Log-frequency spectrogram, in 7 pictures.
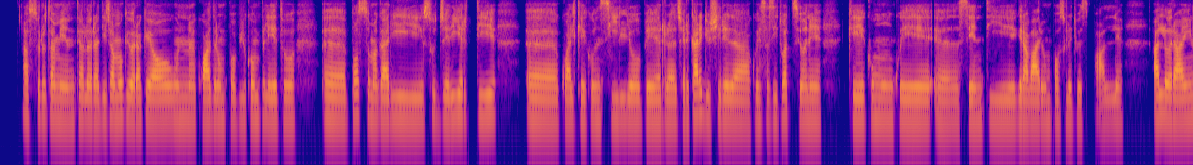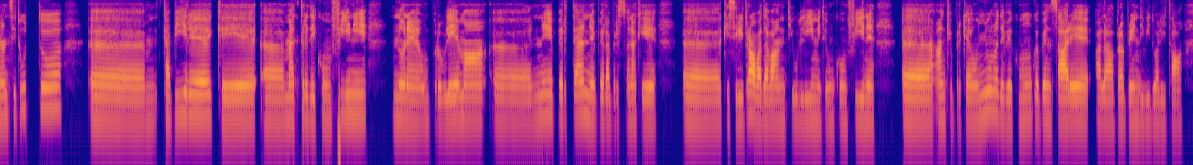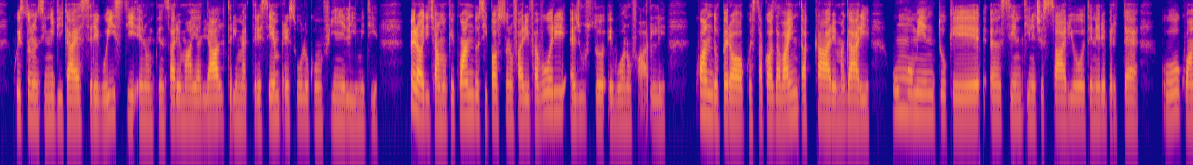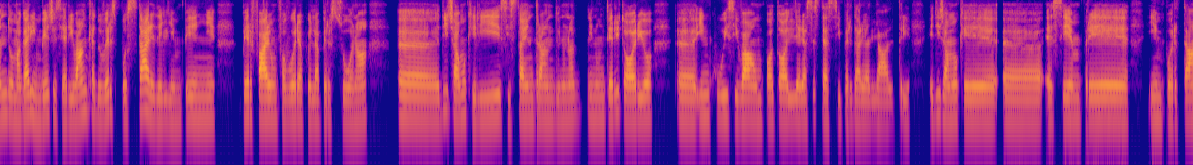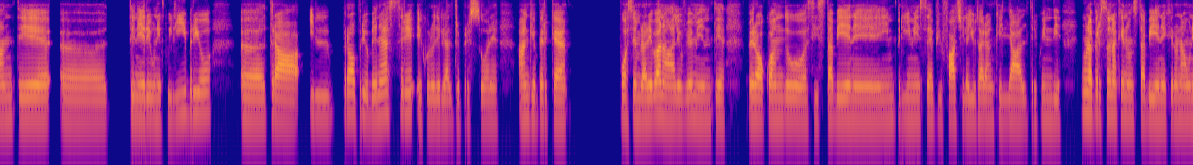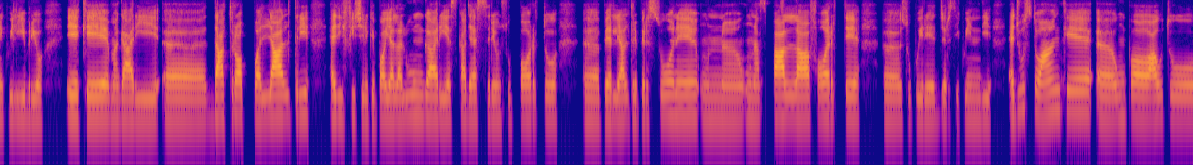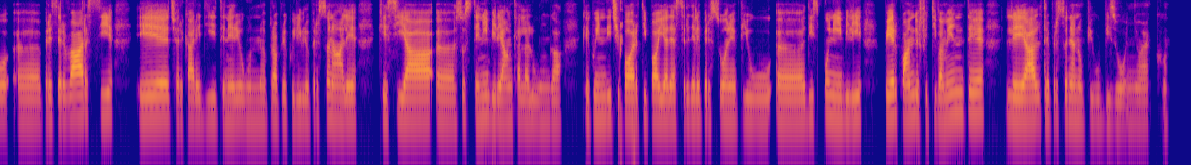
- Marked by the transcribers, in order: tapping; "propria" said as "propia"; "proprio" said as "propio"; unintelligible speech
- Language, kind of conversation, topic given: Italian, advice, Come posso imparare a dire di no alle richieste degli altri senza sentirmi in colpa?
